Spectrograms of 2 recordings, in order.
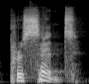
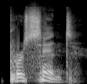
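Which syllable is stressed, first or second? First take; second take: second; second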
